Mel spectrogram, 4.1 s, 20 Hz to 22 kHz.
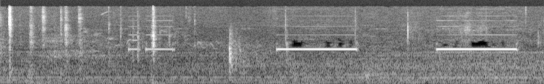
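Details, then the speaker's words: Second-generation Toyota Prius after HV battery work and a 12V-to-inverter fuse wiring fault: a quiet steady hum, then two long even beeps about a second apart as it shows ready; the hybrid starts normally and runs great. "you guys can see it says it's ready just have to check my tire pressures it runs great"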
